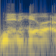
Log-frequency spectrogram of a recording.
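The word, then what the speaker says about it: Nantahala: I pronounce it Nanahala. How do you pronounce it? – Yep. So the official pronunciation is Nanahala Outdoor Center. Yeah. Although, as you might imagine, we get all sorts of variations on that pronunciation.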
